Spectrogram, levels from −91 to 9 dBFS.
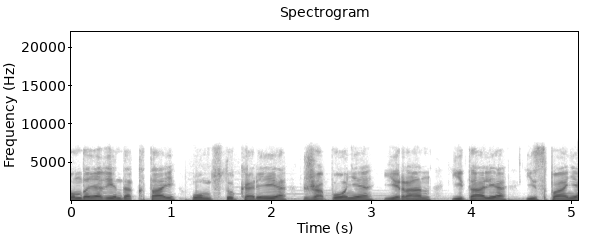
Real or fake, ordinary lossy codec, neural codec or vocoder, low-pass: real; Opus, 32 kbps; none; 7.2 kHz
